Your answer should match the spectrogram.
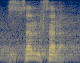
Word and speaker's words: سلسلة: قال: سلسلة، سلسلة في القاموس بهذا النطق، سلسلة بفتح أوله وسكون اللام وفتح السين الثانية منها، يعني السلسلة إيصال الشيء بالشيء، سلسله يعني خاطه بسلسلة بسلك ونحوه.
